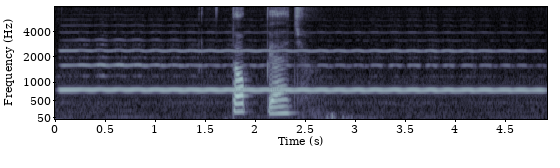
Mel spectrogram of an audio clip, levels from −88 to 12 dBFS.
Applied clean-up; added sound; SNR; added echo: none; Wind instrument, woodwind instrument; -1 dB; none.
